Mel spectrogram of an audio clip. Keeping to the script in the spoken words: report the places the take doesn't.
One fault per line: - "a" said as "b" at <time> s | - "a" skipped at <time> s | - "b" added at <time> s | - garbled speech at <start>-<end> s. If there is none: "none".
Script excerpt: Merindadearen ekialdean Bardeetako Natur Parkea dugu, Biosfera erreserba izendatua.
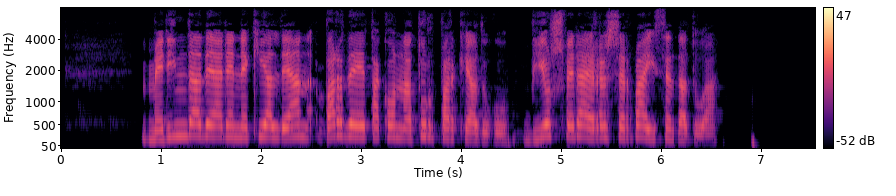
none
